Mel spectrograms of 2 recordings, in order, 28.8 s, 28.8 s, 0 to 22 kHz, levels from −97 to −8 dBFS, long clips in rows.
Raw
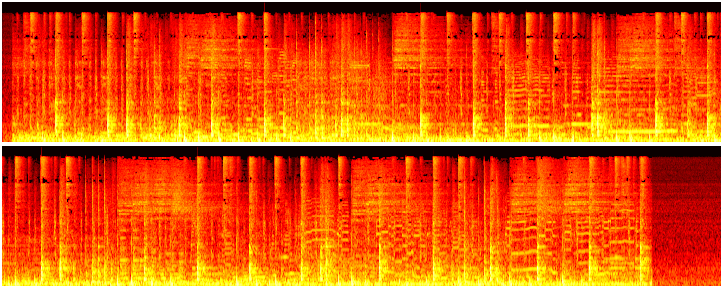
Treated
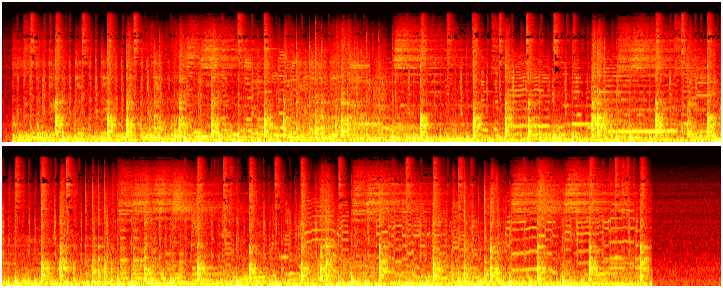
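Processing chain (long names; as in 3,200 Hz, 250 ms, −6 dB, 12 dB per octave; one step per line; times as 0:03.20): low-pass filter 7,500 Hz 12 dB per octave
in parallel at −1 dB: brickwall limiter −13.5 dBFS, peak gain reduction 9 dB
on the sum: level −7 dB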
